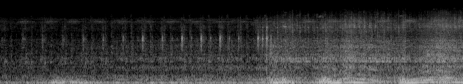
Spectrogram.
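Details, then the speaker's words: Suzuki Carry petrol engine that had been shaking, misfiring and using too much fuel, after all four spark plugs were replaced (one was half-dead): it starts and settles into a steady, even low idle with no stumble or shake. "yang penting sekarang sudah enggak goncang dan mesin bisa langsam ini RPM nggak ada setengah lur dan memang mesinnya masih stabil y"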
